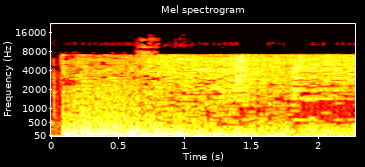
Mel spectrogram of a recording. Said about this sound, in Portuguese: Ouça esta tampinha de caneta caindo no chão sem áudio power. Agora ouça a tampinha com áudio power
